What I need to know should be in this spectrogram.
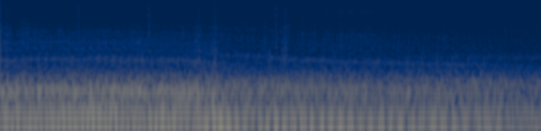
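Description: A truck's diesel engine rumbles low and steadily as the truck slows to a crawl.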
